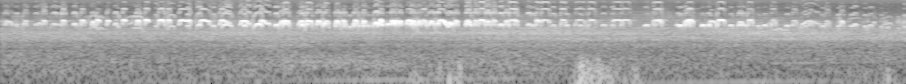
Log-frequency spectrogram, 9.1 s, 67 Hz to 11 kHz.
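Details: A flock of at least 30 Eurasian oystercatchers in courtship display at a large sandpit lake near Vriezenveen, Netherlands, at barely 5 °C amid rain and hail showers. Shrill, rapid piping runs on in a continuous trill, with occasional low rumbles.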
